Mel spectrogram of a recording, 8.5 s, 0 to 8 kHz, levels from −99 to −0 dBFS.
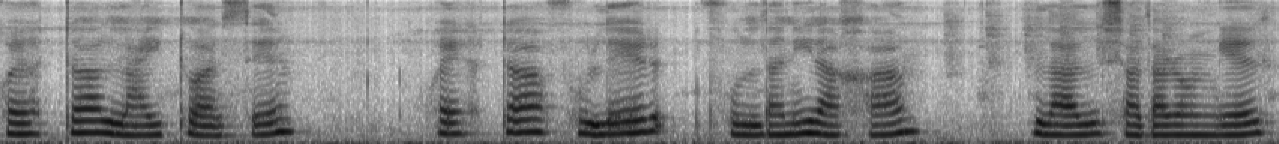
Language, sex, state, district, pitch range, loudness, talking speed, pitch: Bengali, female, Assam, Hailakandi, 205-240 Hz, -14 LUFS, 75 wpm, 220 Hz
